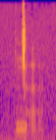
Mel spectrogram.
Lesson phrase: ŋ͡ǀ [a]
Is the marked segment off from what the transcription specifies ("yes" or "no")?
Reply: yes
